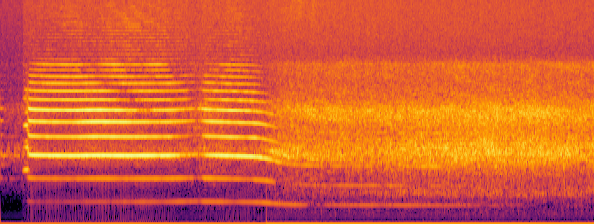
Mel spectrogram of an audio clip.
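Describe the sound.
A train horn blares a loud, steady, harmonic tone for about five seconds, then cuts away into the continuous rushing rumble of the moving train.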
